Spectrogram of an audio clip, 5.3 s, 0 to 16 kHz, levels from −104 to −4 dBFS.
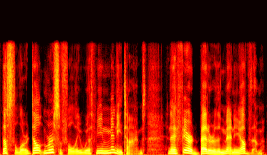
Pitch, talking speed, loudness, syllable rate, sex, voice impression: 180 Hz, 190 wpm, -18 LUFS, 5.2 syllables/s, male, masculine, adult-like, tensed, slightly hard, clear, fluent, intellectual, friendly, slightly light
